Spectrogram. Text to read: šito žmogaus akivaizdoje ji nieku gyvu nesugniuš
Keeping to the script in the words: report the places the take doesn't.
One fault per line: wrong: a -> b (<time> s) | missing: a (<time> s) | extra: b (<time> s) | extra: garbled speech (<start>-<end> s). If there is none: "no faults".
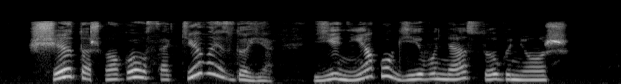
no faults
